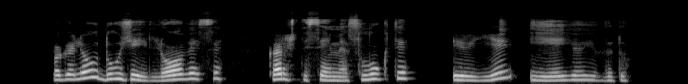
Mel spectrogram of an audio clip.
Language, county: Lithuanian, Kaunas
